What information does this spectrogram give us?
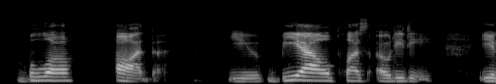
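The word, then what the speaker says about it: blót: not celebrate samhain they celebrated blood okay literally pronounced blue odd you bl plus odd you know it's also pronounced blout and other people pronounce it just blot okay now people they used to gather together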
